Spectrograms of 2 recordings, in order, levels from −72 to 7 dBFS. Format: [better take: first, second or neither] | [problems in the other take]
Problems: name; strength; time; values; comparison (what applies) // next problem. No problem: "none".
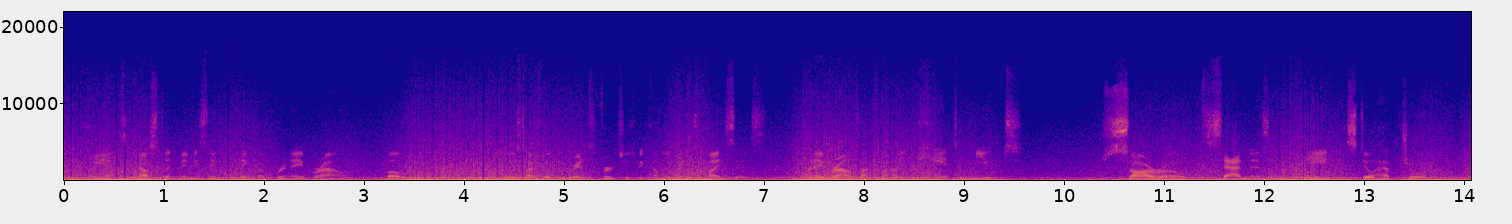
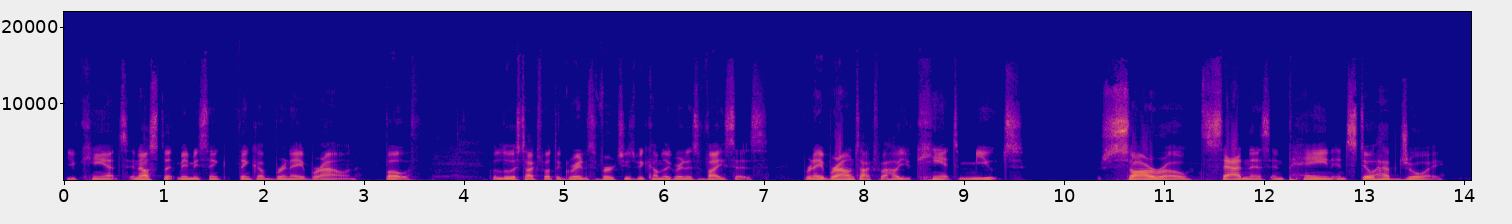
second | wind noise on the microphone; heavy; 1 dB below the speech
